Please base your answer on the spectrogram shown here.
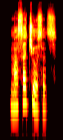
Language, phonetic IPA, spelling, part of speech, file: Russian, [məsɐˈt͡ɕusɨt͡s], Массачусетс, proper noun, Ru-Массачусетс.ogg
- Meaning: Massachusetts (a state of the United States)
